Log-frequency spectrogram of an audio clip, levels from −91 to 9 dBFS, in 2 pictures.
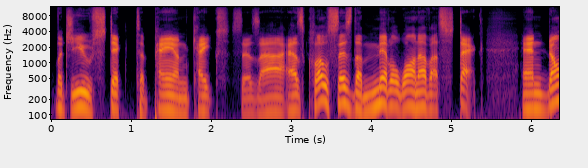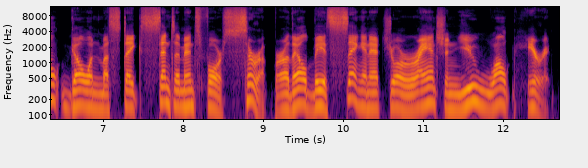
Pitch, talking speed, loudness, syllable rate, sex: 135 Hz, 170 wpm, -18 LUFS, 4.2 syllables/s, male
